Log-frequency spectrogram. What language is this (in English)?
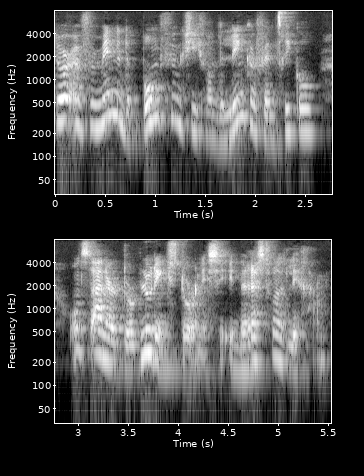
Dutch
